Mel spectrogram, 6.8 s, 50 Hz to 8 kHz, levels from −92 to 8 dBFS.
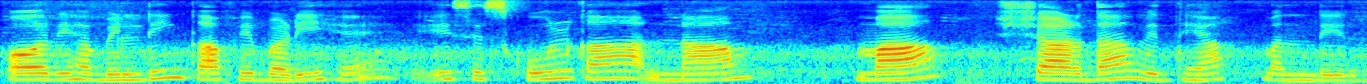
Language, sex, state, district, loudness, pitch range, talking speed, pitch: Hindi, female, Madhya Pradesh, Dhar, -19 LUFS, 210-240 Hz, 125 wpm, 225 Hz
